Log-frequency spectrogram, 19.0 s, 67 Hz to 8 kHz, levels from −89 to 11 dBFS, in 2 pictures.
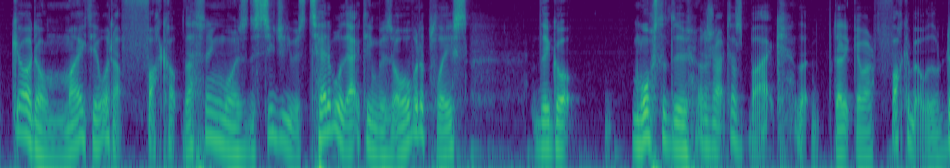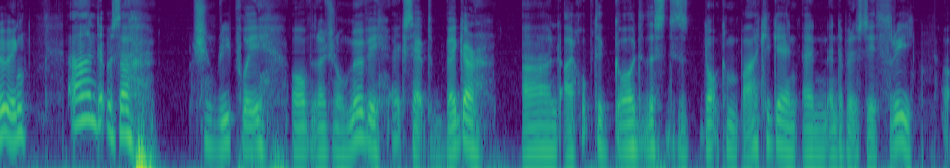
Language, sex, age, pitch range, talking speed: English, male, 30-49, 105-145 Hz, 200 wpm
